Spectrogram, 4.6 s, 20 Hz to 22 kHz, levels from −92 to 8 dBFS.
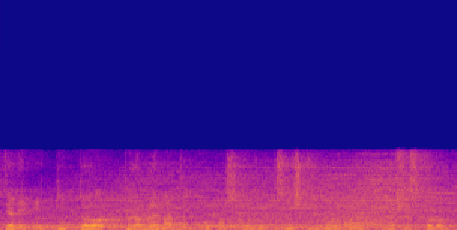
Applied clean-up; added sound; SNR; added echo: none; Gong; 4 dB; reverberation time 1.0 s.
